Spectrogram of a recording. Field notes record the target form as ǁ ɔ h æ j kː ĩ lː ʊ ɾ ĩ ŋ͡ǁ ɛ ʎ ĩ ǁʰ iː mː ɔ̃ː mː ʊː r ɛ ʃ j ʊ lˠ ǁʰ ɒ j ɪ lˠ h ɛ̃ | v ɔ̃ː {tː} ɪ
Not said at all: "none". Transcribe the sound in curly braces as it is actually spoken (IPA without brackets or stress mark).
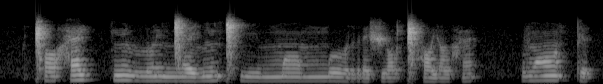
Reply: tː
